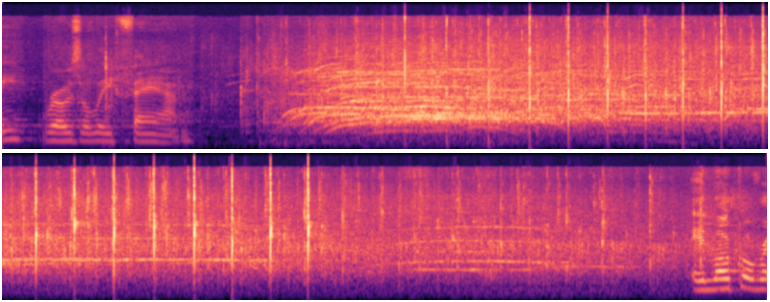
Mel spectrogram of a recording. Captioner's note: applause; cheering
